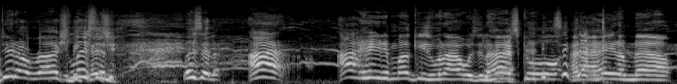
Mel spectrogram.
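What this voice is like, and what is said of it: Put-on Southern US accent. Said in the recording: “why we're doing a Southern accent.”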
